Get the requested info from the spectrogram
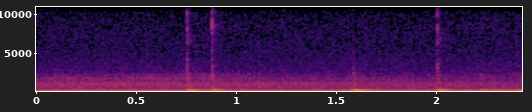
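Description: Computer mouse clicking: a quick pair of clicks, then a single click about a second later, over a steady low room hum.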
